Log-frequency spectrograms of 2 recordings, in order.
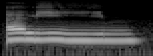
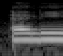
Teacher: The reader should prolong the mad to be mad arid liSukoon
